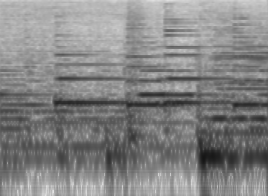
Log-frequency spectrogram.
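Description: Balkan band playing live, an instrumental passage with no singing: a plucked-string lead over clarinets and double bass, the melody moving in held notes. The deep bass drops out about half a second in and comes back near the end.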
